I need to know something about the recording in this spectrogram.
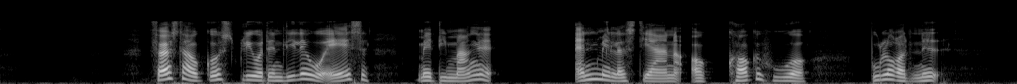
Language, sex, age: Danish, female, 61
